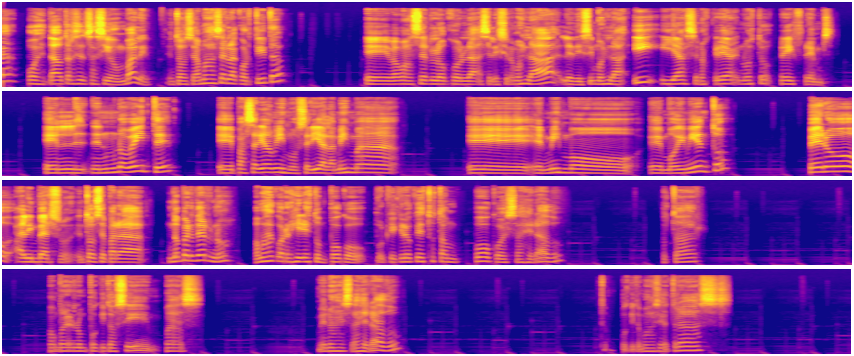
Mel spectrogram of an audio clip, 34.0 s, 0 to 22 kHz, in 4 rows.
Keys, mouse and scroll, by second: 4.7 a, 9.1-10.2 drag, 17.9-18.6 scroll up 2, 18.6-19.3 shift+middle drag, 19.4 KP_0, 19.4 KP_3, 19.4 KP_1, 19.8-20.9 scroll down 1, 20.9 click, 22.0 right click, 23.5 r, 30.8 right click, 31.7-33.3 drag, 33.3 right click.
